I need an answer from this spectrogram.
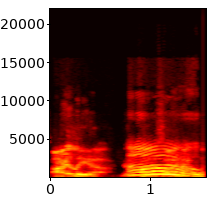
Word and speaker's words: Ilia: apparently I pronounced it wrong. It's Ilia because I have not seen that.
